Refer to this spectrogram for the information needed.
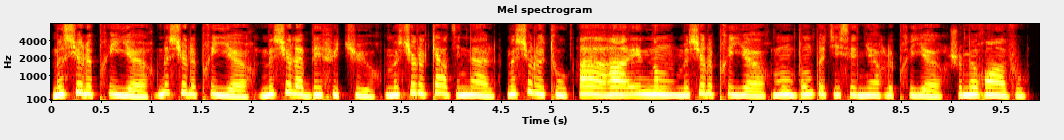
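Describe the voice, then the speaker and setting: A woman's voice: on the high side, fairly even intonation, a little slow, few pauses, dark tone, no echo, clean studio sound. A woman reading an audiobook voices a terrified male archer who pleads for mercy and keeps repeating titles. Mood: frantic pleading.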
